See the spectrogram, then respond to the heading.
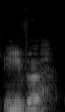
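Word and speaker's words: Aoife: Spelt the Irish way but pronounced Eva, Eofy Grace Moore is a journalist and broadcaster, currently with the BBC and resident in Southern Ireland.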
